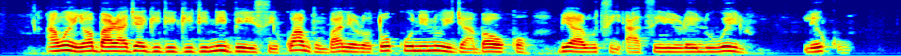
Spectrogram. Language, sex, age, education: Yoruba, female, 15-29, tertiary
